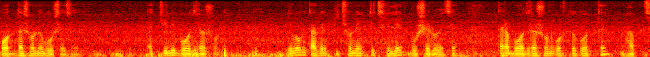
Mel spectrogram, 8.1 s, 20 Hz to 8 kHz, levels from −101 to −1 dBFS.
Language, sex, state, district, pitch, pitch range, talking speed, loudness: Bengali, male, West Bengal, Jhargram, 100 Hz, 90-105 Hz, 120 wpm, -30 LUFS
